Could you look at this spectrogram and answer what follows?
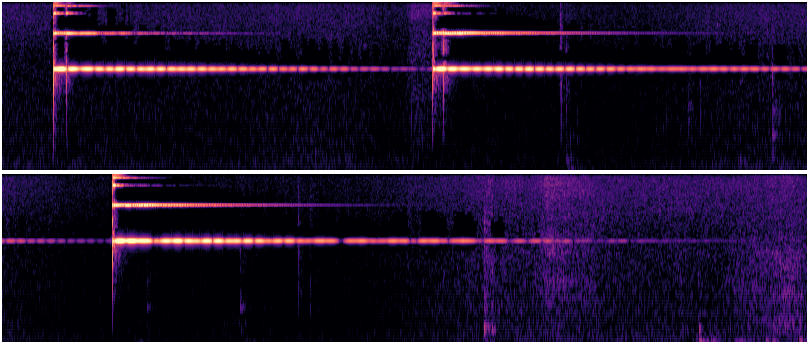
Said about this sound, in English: Now opening ourselves to the three bells, signifying the end of this meditation.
